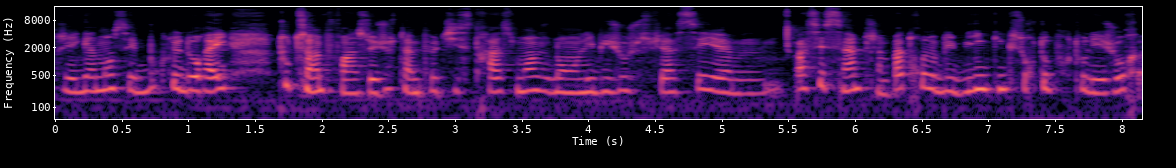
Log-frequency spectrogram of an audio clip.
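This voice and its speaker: A woman's voice: fairly high pitch, slight background noise. A young woman chatting casually to her viewers from her living room, with plenty of hesitant fillers. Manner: chatty, many "euh" fillers, addresses viewers as girls. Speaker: lifestyle vlogger.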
